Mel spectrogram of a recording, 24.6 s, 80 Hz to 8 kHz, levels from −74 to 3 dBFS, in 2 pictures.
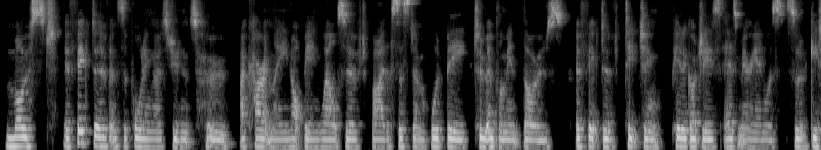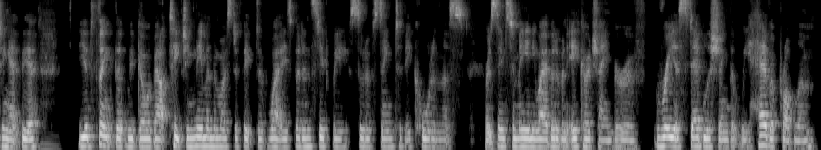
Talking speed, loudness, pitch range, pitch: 185 wpm, -19 LUFS, 150-165 Hz, 160 Hz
